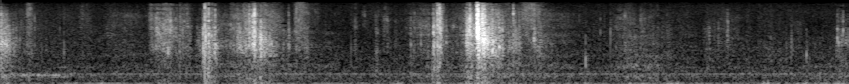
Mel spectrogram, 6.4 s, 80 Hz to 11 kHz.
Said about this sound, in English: You love it when you're turning the pages of your Bible and like 20 turns at once and it passes exactly where you're trying to go.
